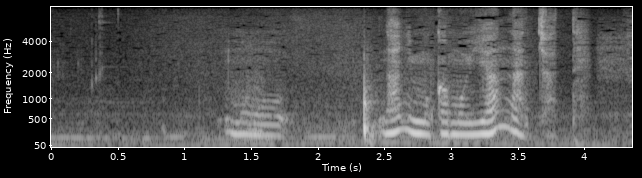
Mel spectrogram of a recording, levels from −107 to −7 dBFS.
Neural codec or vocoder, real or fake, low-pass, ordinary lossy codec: none; real; none; none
